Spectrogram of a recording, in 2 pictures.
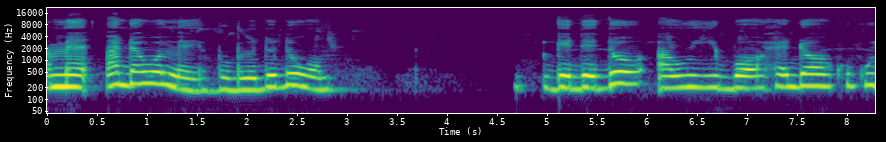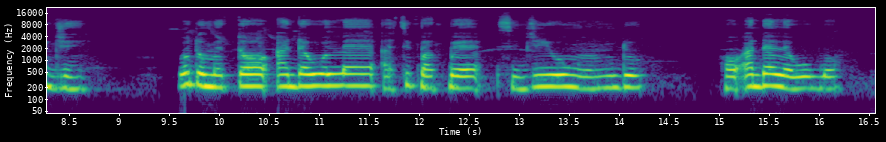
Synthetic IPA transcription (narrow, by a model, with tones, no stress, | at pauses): a˨mɛ̃˨a˨ɖɛ˦wo˦lɛ˨bo˨blo˨d̪o˦d̪o˦wɔ˨m | ɡe˨ɖe˨d̪o˦a˨wu˨ji˨bɔ˨hɛ˦ɖɔ˦ku˦ku˦d͡ʒɛ̃˨ | wo˦t̪o˨mɛ̃˨t̪ɔ˦a˨ɖɛ˦wo˦lɛ˦a˨t̪i˦k͡pa˨k͡pɛ˦si˨d͡ʑi˦wo˦ŋlɔ̃˨nũ˦ɖo˦ | xɔ˨ʔa˨ɖɛ˦lɛ˨wo˦ɡ͡bɔ˦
